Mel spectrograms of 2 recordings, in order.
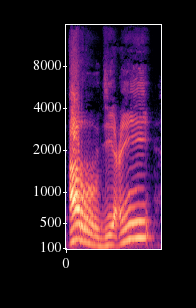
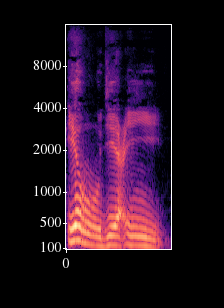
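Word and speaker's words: ارجعي: Berarti contoh pada ayat 28 ini, bacanya bukan arji'i, bukan juga urji'i, tapi bacalah irji'i. Kenapa nggak dibaca ar? Karena kalau A harus ada lam, di sini nggak ada lam.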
